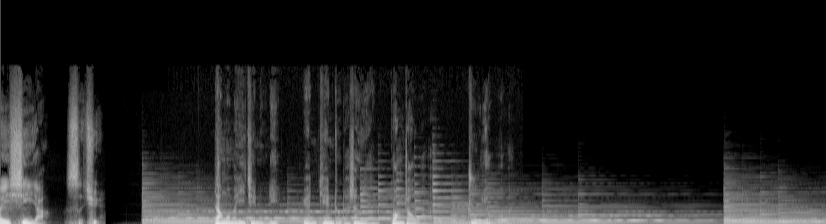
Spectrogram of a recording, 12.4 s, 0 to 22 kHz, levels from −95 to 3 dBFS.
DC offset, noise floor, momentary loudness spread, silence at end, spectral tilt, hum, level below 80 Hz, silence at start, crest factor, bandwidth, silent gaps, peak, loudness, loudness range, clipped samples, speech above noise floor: under 0.1%; -45 dBFS; 16 LU; 0 s; -6 dB/octave; none; -40 dBFS; 0 s; 18 dB; 14 kHz; 1.60-1.64 s; -2 dBFS; -22 LUFS; 11 LU; under 0.1%; 27 dB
